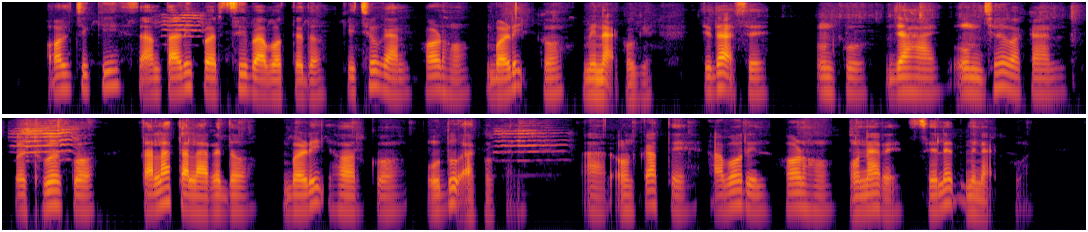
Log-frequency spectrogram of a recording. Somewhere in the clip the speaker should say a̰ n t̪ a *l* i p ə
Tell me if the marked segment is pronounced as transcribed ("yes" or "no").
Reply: no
